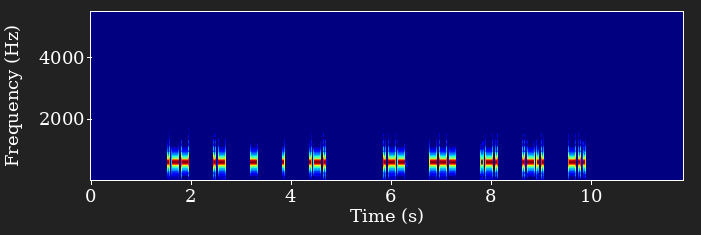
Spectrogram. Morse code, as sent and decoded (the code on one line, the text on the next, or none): .-- .- - . .-. / .-- --- .-. .-.. -..
WATER WORLD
